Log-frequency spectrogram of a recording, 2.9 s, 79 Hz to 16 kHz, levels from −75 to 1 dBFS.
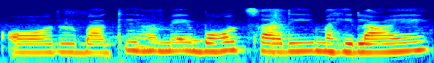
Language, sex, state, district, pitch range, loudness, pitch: Hindi, female, Madhya Pradesh, Bhopal, 205-225 Hz, -16 LUFS, 215 Hz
